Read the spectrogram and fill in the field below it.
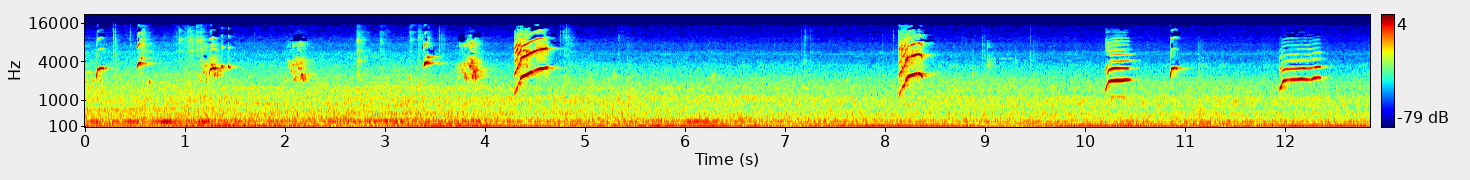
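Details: Caged canaries kept together in Erbil, Kurdistan, Iraq, give scattered rising, harmonic chirps and sharp ticks, irregularly spaced over about thirteen seconds. A steady low hum fills the background.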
